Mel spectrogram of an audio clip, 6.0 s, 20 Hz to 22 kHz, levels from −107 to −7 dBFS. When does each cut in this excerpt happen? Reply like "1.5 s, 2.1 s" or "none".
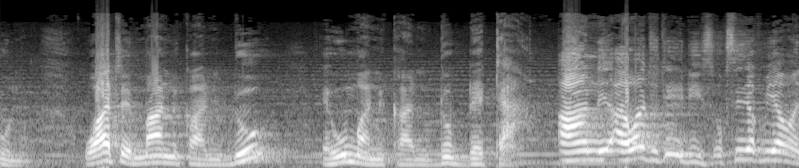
none

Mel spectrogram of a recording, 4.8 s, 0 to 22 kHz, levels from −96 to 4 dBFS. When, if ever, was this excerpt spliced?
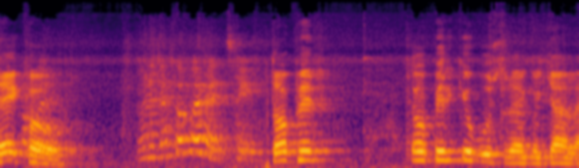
none

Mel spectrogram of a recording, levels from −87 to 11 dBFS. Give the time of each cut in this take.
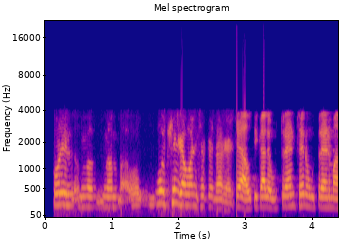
2.8 s

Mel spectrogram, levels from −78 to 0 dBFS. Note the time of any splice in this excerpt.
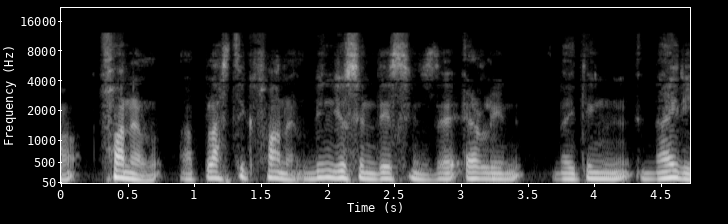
1.8 s

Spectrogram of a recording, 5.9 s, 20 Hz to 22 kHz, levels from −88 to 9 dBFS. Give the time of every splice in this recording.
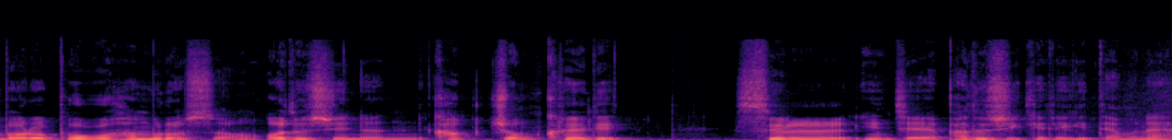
none

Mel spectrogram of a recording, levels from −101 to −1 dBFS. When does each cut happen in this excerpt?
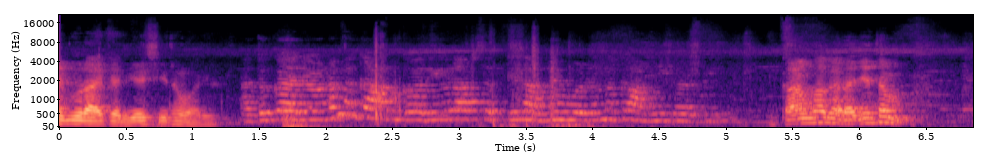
none

